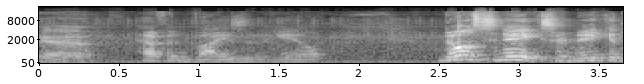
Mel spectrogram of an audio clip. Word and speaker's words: Hefeweizen: right anyways yazu handcrafted Heen wisen air ale uh vison right it's V when it's spelled like that yeah Heen visen ale no snakes or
